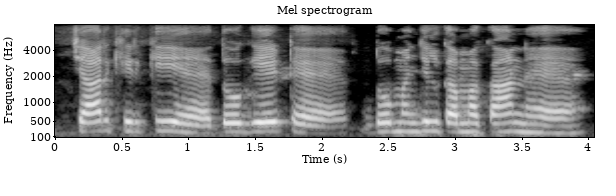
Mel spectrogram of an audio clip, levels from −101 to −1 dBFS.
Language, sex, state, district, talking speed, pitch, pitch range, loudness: Hindi, female, Bihar, Sitamarhi, 160 wpm, 230 Hz, 205-235 Hz, -17 LUFS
